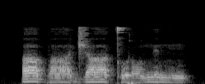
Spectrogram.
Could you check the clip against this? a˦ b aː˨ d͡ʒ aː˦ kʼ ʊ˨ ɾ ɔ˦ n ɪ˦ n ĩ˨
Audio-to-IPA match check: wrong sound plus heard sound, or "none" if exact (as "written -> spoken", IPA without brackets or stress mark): ɔ˦ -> ɔ˨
